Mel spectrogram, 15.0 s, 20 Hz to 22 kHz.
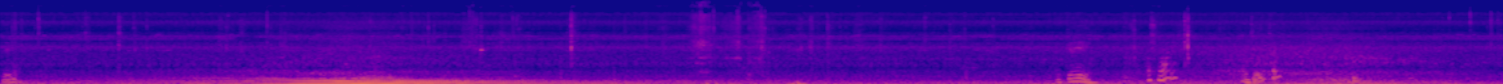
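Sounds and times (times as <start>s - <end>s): low engine-like hum: 0.0s - 8.0s, 11.3s - 15.0s.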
